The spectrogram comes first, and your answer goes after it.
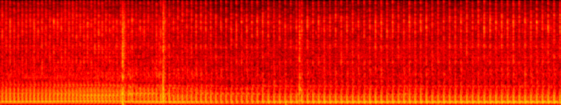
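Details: Cheap, beat-up Chinese ATV running on jumper pack after bad CDI found and coil trigger wires jumpered; small single at steady quick idle with a couple of rev blips, a bit rough but runs. Clutch problem appears when put in gear.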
